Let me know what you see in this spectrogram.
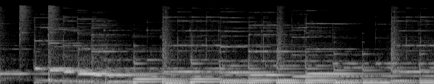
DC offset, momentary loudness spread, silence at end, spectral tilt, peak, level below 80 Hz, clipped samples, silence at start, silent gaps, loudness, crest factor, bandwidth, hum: under 0.1%; 6 LU; 0 s; -7 dB/octave; -10 dBFS; -32 dBFS; under 0.1%; 0 s; none; -23 LUFS; 12 dB; 16.5 kHz; none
